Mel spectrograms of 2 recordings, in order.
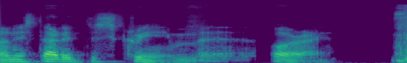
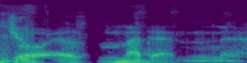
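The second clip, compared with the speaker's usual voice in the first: usual speaking voice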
